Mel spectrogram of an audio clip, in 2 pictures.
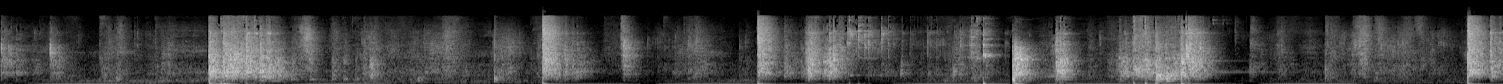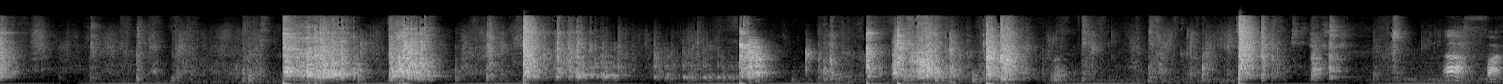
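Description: A plastic upright vacuum cleaner being smashed apart with repeated heavy blows, irregularly every second or so. The plastic housing cracks, and broken parts clatter on the concrete floor.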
